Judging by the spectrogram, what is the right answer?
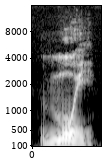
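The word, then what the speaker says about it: muy: she is very attractive the word for very Is mu and it's spelled muu y the Y you can imagine it like an I mu good so she is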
